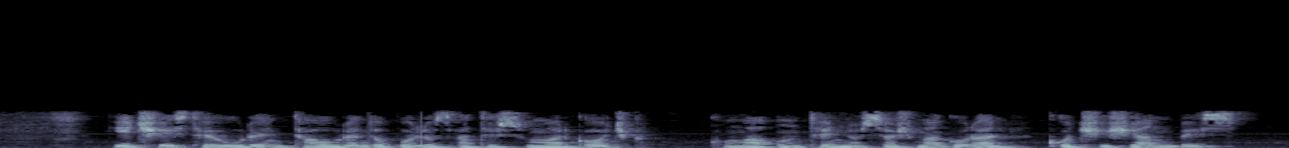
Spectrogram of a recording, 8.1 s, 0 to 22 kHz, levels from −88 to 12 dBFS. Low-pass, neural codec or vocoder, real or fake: 5.4 kHz; none; real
